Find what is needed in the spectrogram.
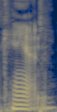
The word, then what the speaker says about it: Cannes: And it's not Cannes. – Oh. – It's not Cannes. There's a lot of different ways of pronouncing it, but people, it is Cannes.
